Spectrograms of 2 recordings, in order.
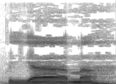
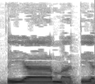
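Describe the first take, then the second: First: The word ends with a silent h sound. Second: The word ends with a t sound and vowel. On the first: The reader stops at the end of the verse. "থামলে হবে কিয়ামাহ" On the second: The reader carries on without stopping. "কিয়ামাতি আছে"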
